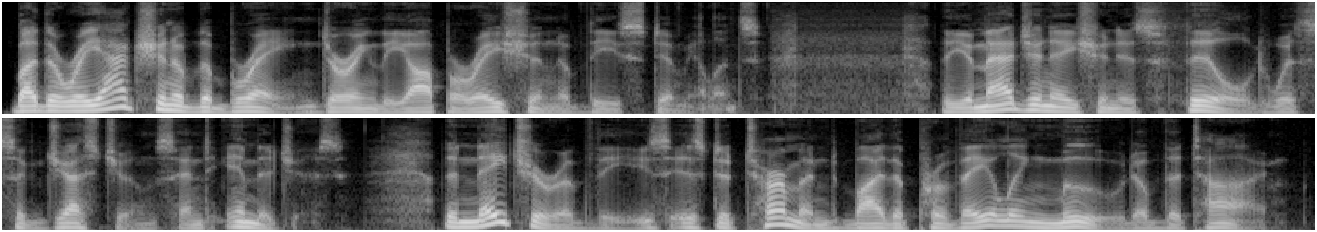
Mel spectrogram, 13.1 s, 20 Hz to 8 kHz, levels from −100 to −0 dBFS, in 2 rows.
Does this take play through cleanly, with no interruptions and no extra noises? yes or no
yes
